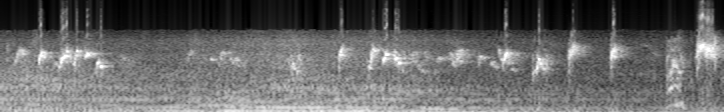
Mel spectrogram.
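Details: Red-whiskered bulbul delivering short whistled, slurred phrases every half second or so, spread across the clip, over a steady low humming background.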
